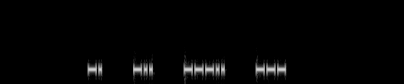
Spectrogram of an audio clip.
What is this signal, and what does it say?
Morse code, heard as a keyed tone, about 43 wpm, spaced as for 21 wpm, 700 Hz. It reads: ND8O
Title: USA Call Signs - 4 Characters - 4x Character Spacing - 45wpm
